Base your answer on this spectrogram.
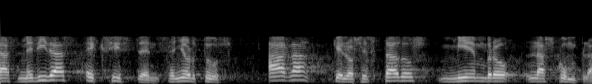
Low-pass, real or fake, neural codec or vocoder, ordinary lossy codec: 3.6 kHz; fake; codec, 16 kHz, 16 kbps, FunCodec, trained on LibriTTS, 50 frames a second; none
